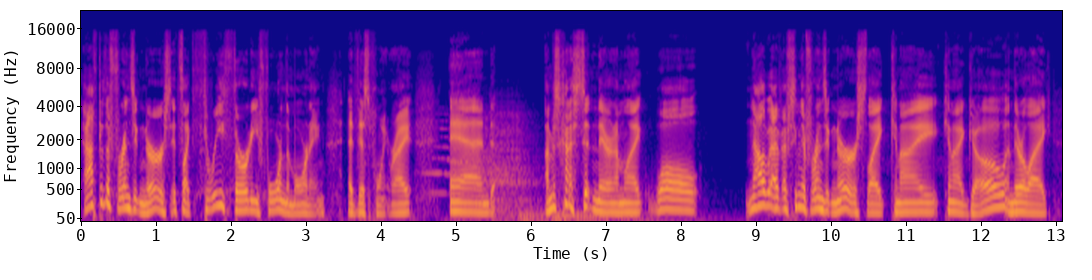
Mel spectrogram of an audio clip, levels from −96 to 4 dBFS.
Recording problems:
household noises; faint; throughout; 20 dB below the speech

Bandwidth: 15 kHz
